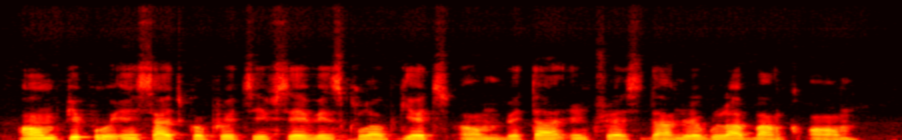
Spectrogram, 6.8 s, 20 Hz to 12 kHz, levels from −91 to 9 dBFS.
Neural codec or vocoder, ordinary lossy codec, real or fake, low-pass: none; none; real; none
